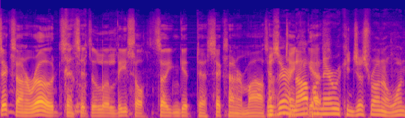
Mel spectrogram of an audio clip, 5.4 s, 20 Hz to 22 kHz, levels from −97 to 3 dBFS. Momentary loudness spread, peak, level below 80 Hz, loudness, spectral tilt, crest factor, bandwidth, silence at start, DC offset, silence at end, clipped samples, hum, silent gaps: 7 LU; -4 dBFS; -54 dBFS; -22 LUFS; -5 dB/octave; 18 dB; 16 kHz; 0 s; under 0.1%; 0 s; under 0.1%; none; none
